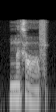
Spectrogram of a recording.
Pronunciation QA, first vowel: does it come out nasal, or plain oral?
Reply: nasal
